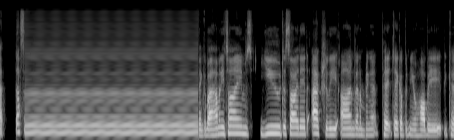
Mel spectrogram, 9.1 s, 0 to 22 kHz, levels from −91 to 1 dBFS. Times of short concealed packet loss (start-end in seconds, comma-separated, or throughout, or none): 7.27-7.33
